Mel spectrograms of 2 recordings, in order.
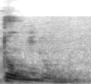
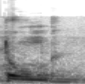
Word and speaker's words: tomb: We pronounce it एज टूम। ठीक है, वी डू not pronounce it एज टूम्ब।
